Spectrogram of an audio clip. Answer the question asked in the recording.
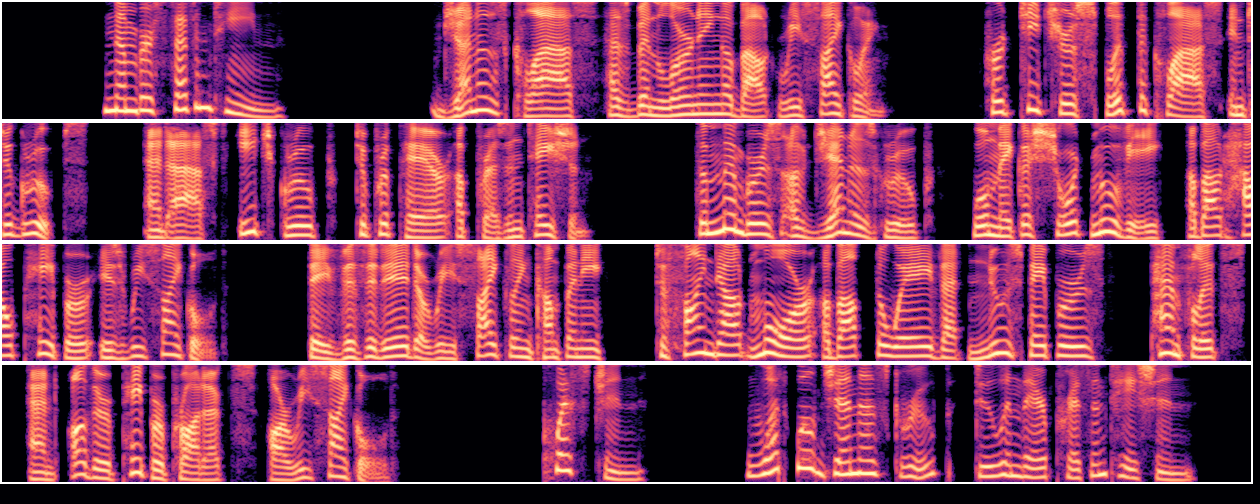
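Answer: Show a short movie about how paper is recycled.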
